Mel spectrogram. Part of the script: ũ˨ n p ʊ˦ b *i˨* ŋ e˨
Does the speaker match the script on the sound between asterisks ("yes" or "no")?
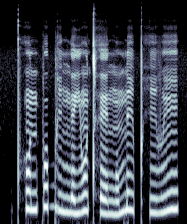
yes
